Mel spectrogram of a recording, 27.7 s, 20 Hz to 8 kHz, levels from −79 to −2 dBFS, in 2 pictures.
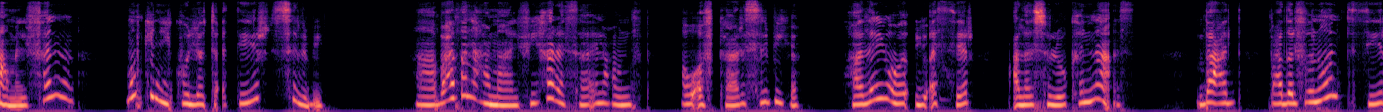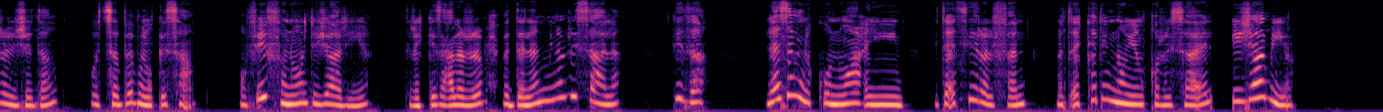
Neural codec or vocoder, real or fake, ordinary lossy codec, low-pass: none; real; none; none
